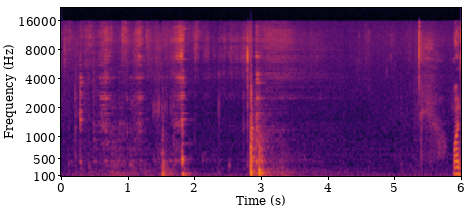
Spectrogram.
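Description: Steel parts of a welded hydraulic cylinder clinking and knocking as the threaded gland end and rod are handled, a few sharp knocks, the loudest about three seconds in.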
